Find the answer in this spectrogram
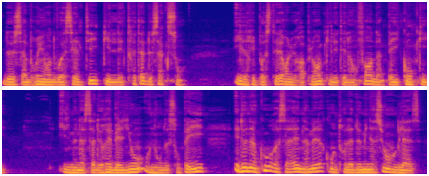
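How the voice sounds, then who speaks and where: A man narrates a classic novel at a measured, steady pace. His voice is husky and mellow, with a darker, soft tone. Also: lowish voice. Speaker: audiobook reader.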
